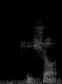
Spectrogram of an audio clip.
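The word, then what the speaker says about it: Quixote: rest of it and you say look forget it it's key shot so can we no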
